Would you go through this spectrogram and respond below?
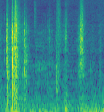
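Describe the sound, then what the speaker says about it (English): Tarot deck being riffle shuffled, with quick papery flutters and soft card riffles in short bursts, close and fairly quiet. "I don't always riffle shuffle, but I did want to show you that you can actually shuffle"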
